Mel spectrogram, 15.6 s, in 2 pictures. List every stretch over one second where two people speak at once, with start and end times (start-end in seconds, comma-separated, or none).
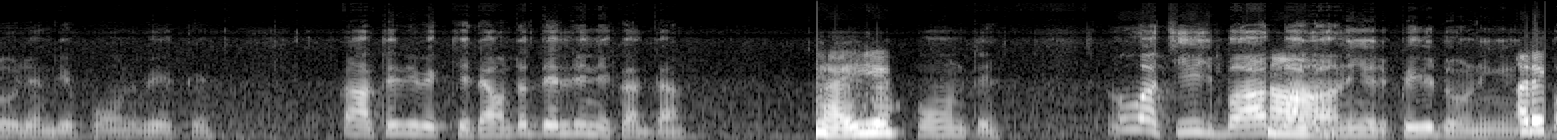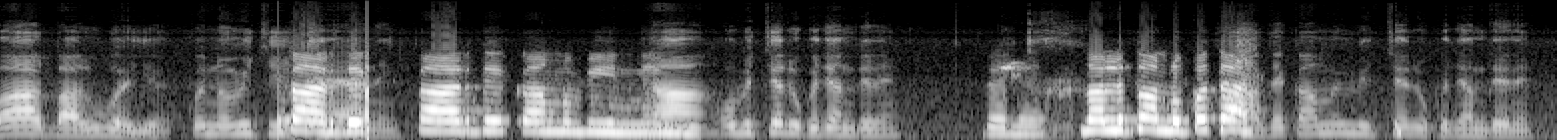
none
